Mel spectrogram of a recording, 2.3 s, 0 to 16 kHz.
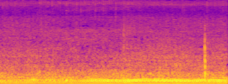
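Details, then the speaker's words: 1963 Evinrude 3 HP outboard idling smoothly in the background with a low, steady, even burble, no stumbling or surging, after the sticking carburetor float needle that left the bowl dry was fixed; ready for the lake. "She's back there idling in the background, and much better than that first video when we had it running."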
